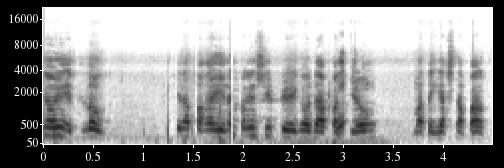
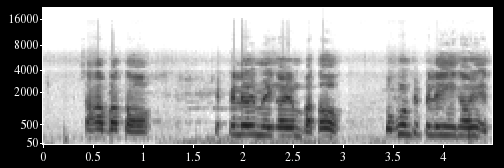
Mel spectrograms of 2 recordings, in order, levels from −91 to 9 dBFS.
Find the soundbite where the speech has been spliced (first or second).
first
